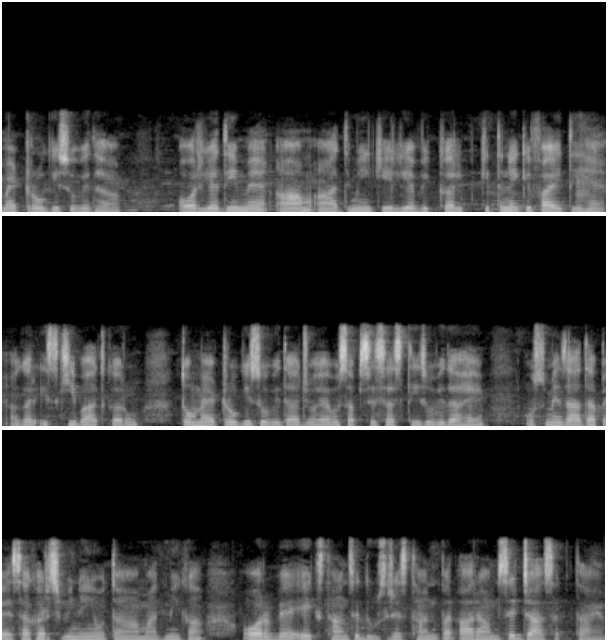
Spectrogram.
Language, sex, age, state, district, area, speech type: Hindi, female, 18-30, Rajasthan, Jaipur, urban, spontaneous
